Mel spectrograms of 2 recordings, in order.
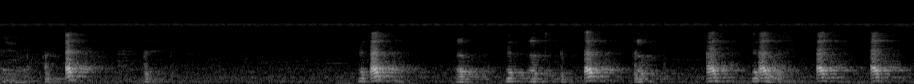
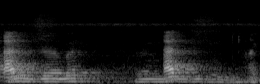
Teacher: Kalau tak itu percikan, kaf sama tak hanya percikan saja.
